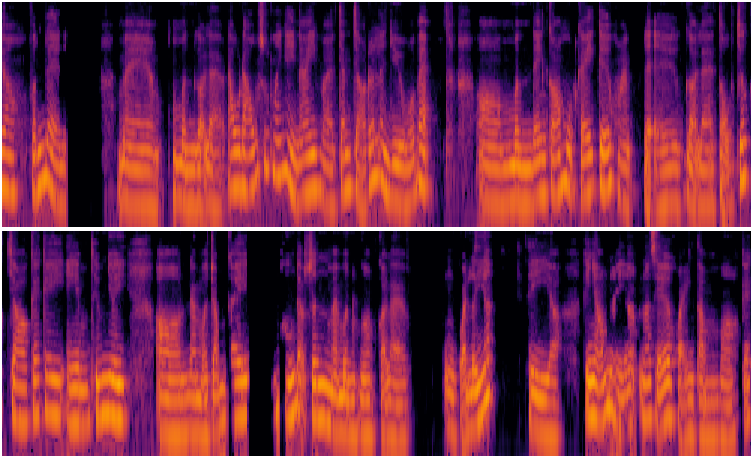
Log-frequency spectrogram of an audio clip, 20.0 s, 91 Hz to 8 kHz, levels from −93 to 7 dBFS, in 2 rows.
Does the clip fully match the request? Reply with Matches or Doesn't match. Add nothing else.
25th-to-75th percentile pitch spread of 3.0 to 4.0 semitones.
Doesn't match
